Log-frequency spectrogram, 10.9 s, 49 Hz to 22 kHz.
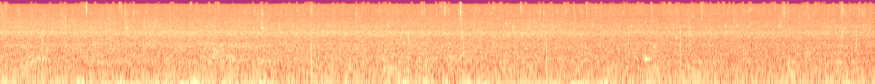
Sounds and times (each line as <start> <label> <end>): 0.0 rain 10.9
